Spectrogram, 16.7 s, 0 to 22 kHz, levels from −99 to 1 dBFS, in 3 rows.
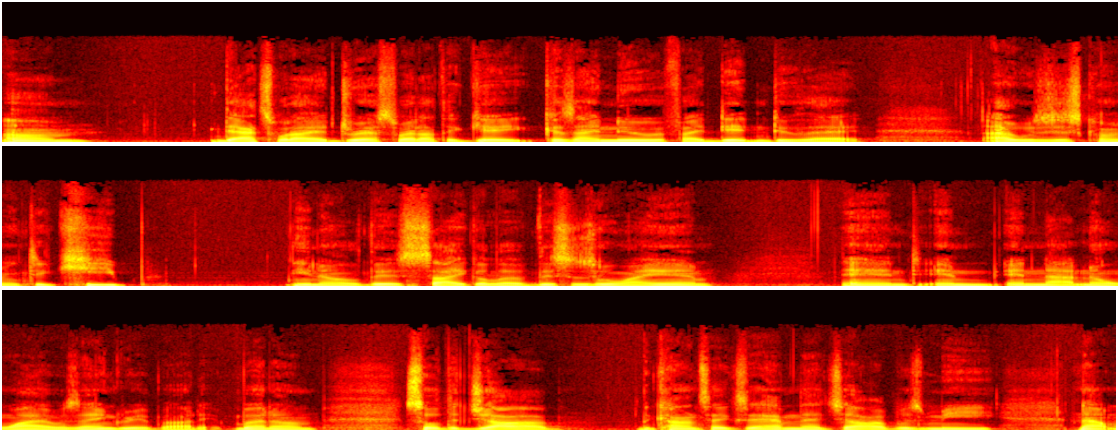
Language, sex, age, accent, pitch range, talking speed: English, male, 20-39, American, 105-125 Hz, 210 wpm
